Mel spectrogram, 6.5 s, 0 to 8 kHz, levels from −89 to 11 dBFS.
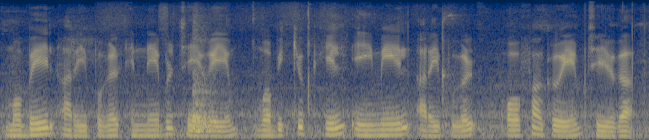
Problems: background sounds at intervals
